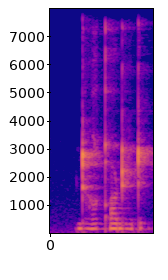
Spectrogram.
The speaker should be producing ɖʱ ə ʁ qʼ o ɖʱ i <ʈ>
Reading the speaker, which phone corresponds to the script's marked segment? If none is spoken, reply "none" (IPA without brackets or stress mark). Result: ʈ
